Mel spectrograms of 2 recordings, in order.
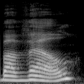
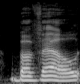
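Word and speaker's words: בבל: Which in Hebrew we'd pronounce it 'bavel' - 'bavel' is the name of the city, because there Yahweh 'balal', he 'balals' the languages of 'bavel'.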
